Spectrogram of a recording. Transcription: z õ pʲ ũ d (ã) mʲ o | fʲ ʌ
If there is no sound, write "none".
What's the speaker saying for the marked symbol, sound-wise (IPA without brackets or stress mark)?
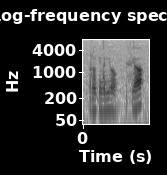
ã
